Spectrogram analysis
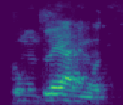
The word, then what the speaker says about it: cumpleaños: कॉम्प्लियानियोस, pronounce करना भूल गया था। कॉम्प्लियानियोस, cumpleaños, feliz कॉम्प्लियानियोस सीनियर सचिन।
